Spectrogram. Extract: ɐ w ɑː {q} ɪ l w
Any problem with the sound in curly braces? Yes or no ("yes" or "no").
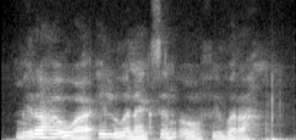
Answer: yes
